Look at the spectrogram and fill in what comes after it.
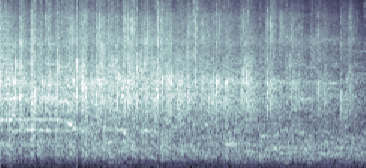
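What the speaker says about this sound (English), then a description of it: "Give a big round of applause to him." Sustained audience applause at a school award ceremony, dense clapping from a large crowd holding steady and loud throughout, tapering slightly toward the end.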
